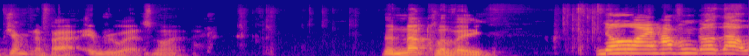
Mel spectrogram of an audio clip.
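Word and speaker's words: Nuckelavee: The correct pronunciation is Nuclavy.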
